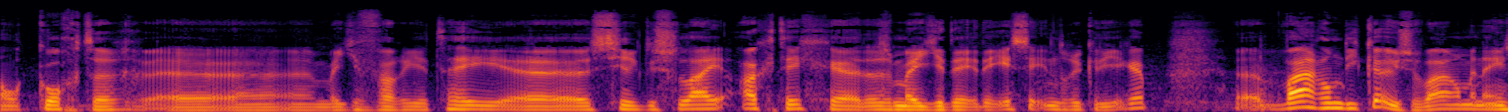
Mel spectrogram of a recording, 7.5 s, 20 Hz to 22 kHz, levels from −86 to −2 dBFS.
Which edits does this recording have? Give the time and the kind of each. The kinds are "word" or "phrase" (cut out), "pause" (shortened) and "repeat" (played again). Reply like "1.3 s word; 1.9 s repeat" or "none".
none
